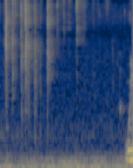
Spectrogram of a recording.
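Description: A fabric lanyard and its small metal clip being handled, giving a scatter of light, irregular clicks and taps.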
